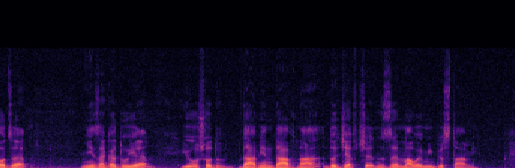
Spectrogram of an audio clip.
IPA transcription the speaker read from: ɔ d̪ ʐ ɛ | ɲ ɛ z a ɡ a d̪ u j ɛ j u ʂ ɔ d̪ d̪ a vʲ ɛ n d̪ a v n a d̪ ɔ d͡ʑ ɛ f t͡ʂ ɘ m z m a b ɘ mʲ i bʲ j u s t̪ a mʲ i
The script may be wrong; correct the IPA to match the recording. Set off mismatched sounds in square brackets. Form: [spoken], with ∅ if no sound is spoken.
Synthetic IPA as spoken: ɔ d̪ [z] ɛ | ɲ ɛ z a ɡ a d̪ u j ɛ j u ʂ ɔ d̪ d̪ a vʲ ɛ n d̪ a v n a d̪ ɔ d͡ʑ ɛ f t͡ʂ ɘ [n] z m a [w] ɘ mʲ i bʲ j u s t̪ a mʲ i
